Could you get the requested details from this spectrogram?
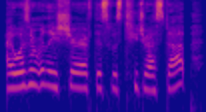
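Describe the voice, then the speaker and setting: A woman reading the part of a soft-spoken, self-deprecating young woman in an audiobook. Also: on the high side, fairly even intonation, a little fast, no room sound, clean studio sound, pitched above the performer's own voice, natural voice. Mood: wry. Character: shy, wry young woman love interest.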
